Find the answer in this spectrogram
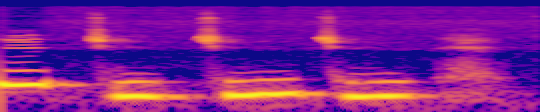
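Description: A voice humming a slow tune in a few held notes, stepping between a lower and a higher pitch.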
